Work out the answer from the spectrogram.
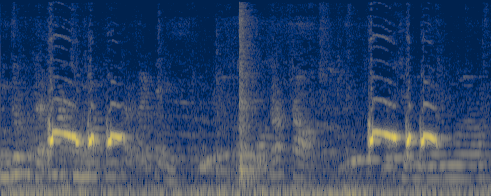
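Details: Local zebra dove (perkutut) singing with a large voice, krosing style: two clear cooing phrases, a sliding first note and two short beats, separated by a sharp knock and indoor noises.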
